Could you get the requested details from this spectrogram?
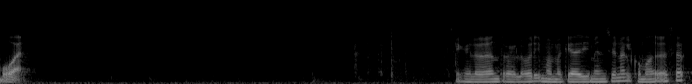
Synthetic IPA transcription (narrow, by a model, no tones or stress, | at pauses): bwḛno | sikeloent̪ɾoðeloɣɾizmomekeðaðimẽnsjo̞nalko̞moðe̞βeseɾ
